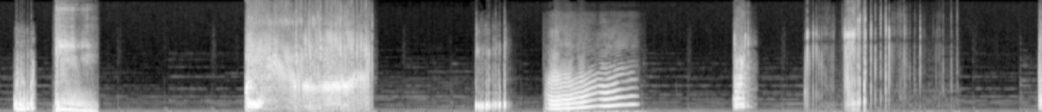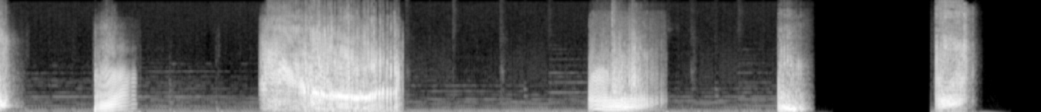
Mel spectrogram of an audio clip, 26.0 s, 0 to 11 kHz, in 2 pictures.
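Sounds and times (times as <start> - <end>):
farts: 0.2 - 1.3, 3.0 - 4.7, 5.9 - 8.1, 9.2 - 12.0, 13.0 - 13.4, 14.2 - 14.8, 16.3 - 18.1, 20.4 - 21.4, 22.7 - 23.2, 24.7 - 25.4.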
